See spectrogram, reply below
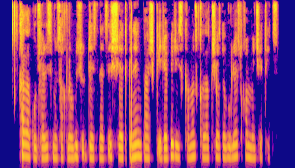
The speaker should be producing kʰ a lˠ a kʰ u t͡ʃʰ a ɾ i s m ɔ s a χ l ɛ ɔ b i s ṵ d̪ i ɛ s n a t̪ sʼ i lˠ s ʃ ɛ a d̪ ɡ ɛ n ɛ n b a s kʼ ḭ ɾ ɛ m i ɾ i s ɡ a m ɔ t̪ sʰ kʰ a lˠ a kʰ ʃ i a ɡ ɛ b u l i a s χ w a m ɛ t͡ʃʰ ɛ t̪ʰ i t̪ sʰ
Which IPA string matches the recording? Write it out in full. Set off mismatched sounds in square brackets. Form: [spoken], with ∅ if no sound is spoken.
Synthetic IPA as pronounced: kʰ a lˠ a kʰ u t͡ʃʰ a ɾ i s m ɔ s a χ l ɛ ɔ b i s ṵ d̪ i ɛ s n a t̪ sʼ i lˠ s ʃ ɛ a d̪ ɡ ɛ n ɛ n b a [ʃ] kʼ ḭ ɾ ɛ [b] i ɾ i s ɡ a m ɔ t̪ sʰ kʰ a lˠ a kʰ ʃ i a ɡ ɛ b u l i a s χ w a m ɛ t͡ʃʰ ɛ t̪ʰ i t̪ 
